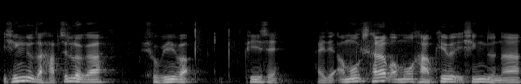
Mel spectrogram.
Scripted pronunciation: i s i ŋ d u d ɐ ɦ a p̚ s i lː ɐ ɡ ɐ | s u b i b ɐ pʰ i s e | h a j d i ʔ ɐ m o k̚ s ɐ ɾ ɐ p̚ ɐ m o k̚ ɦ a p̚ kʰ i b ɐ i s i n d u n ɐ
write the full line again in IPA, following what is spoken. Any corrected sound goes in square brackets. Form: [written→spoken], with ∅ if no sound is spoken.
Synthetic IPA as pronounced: i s i ŋ d u d ɐ ɦ a p̚ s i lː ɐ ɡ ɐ | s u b i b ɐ pʰ i s e | h a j d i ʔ ɐ m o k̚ s ɐ ɾ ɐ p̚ ɐ m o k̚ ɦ a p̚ kʰ i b ɐ i s i [n→ŋ] d u n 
